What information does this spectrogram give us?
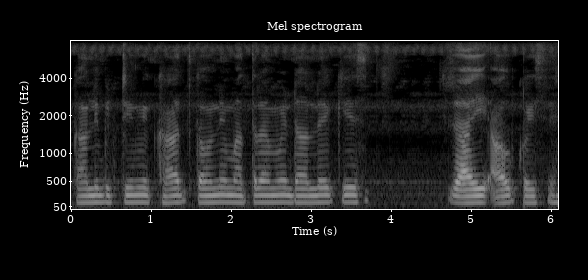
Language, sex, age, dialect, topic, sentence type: Bhojpuri, male, 25-30, Western, agriculture, question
